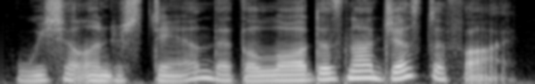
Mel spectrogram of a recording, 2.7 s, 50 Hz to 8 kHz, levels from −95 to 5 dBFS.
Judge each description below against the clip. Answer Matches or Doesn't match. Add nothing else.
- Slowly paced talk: Doesn't match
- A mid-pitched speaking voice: Matches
